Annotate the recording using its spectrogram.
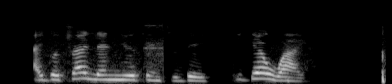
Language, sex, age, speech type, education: Nigerian Pidgin, female, 15-29, spontaneous, tertiary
